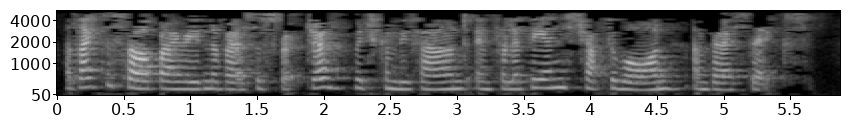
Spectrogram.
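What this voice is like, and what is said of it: Liverpool accent. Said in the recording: “As you can probably tell from my accent, I'm not originally from this part of the world... I come from a small city called Liverpool”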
